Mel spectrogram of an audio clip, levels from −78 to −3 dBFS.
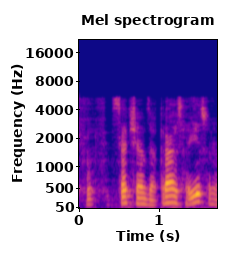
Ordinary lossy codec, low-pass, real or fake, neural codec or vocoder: none; 5.4 kHz; fake; codec, 24 kHz, 1 kbps, SNAC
